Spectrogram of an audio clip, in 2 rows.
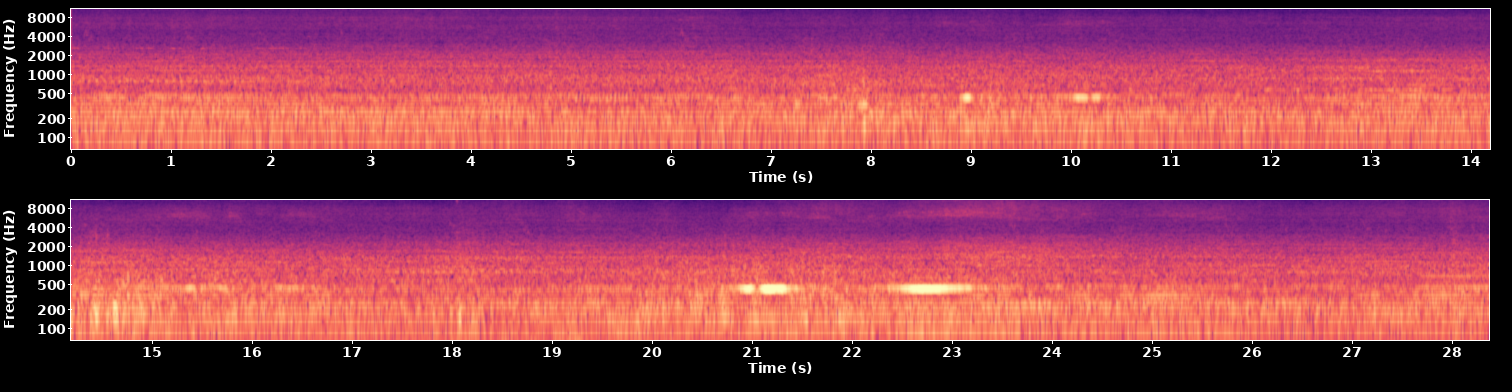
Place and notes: berlin: liberdastraße - the city, the country & me: construction site for a new supermarket
excavator disposing the debris of the demolished supermarket
the city, the country & me: march 6, 2012
Berlin, Germany, 6 March 2012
